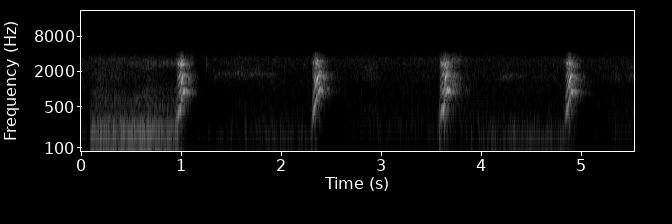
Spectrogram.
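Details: Teasel, a pet dog dreaming during a mid-day nap, lets out four squeaky, muffled barks spaced a little over a second apart, each a short rising yelp, with soft breathing between.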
